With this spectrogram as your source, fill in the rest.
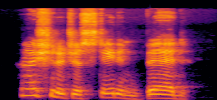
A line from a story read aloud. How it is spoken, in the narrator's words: Josh groaned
